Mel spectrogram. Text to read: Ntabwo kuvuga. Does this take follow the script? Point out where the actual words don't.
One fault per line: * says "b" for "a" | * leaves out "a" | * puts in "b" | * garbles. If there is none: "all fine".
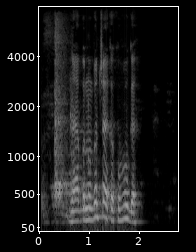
* puts in "numva nshaka"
